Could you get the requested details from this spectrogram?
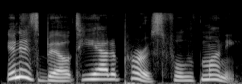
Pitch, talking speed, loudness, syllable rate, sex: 210 Hz, 250 wpm, -16 LUFS, 5.2 syllables/s, female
